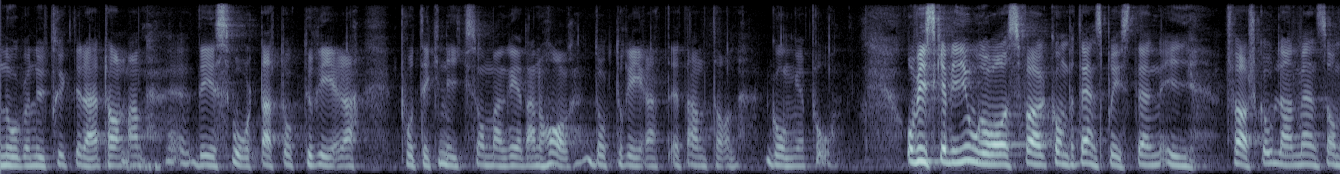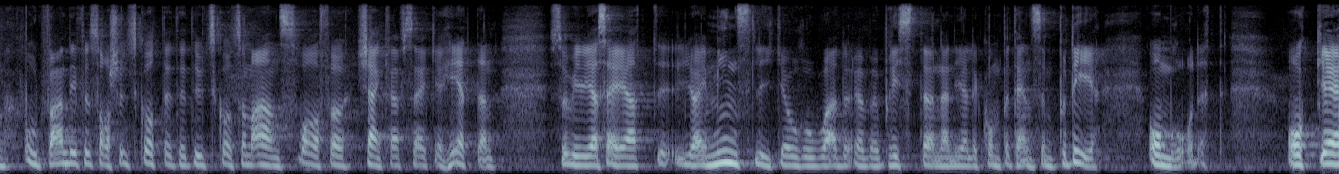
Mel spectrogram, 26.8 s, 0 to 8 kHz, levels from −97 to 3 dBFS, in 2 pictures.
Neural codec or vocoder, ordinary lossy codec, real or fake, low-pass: none; none; real; 7.2 kHz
